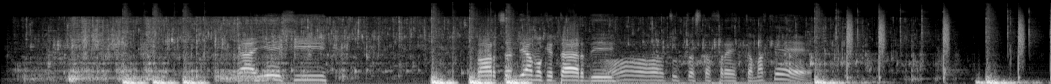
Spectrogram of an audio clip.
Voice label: spot; Hackit 2014; hackmeeting; warmup dataseal diybs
